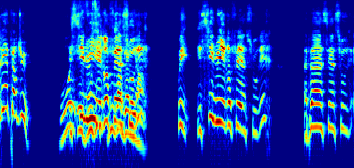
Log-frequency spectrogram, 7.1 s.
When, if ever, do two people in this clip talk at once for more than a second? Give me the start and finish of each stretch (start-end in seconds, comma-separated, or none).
1.4-2.9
